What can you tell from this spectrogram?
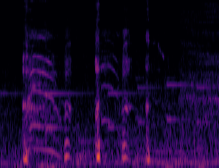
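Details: Four short, harsh acted cough bursts in quick succession with faint background music, a drama character with a persistent cough seeking lime and soy sauce as cough remedy.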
